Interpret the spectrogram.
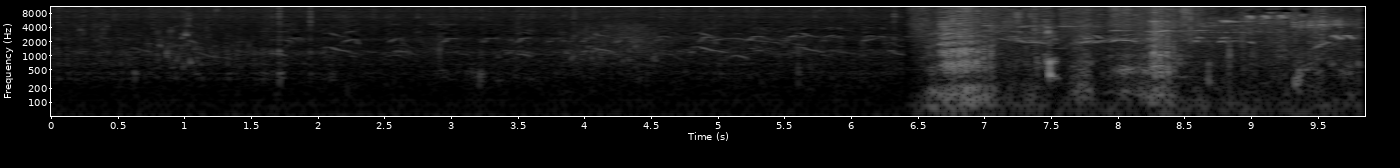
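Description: Faint birds chirping in short hooked notes. About six and a half seconds in, the sound jumps louder into a busier outdoor background of animal noises, with birds still chirping.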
